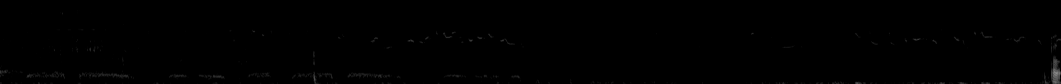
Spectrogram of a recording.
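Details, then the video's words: At Kiplingcotes Nature Reserve, Yorkshire, on a bright sunny June day, a Woodpigeon gives a soft, husky cooing phrase of rhythmic low notes for about four seconds, followed by thin, high songbird phrases and light wind. "Birds heard on the soundtrack: Yellowhammer, Willow Warbler, Blackcap & Woodpigeon."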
